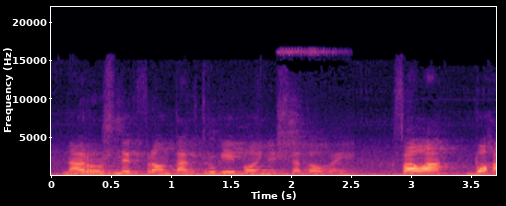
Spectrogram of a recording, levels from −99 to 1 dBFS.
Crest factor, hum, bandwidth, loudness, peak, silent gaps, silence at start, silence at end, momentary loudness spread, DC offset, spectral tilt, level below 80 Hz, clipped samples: 18 dB; none; 17 kHz; -26 LUFS; -10 dBFS; none; 0 s; 0 s; 14 LU; under 0.1%; -6 dB/octave; -42 dBFS; under 0.1%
